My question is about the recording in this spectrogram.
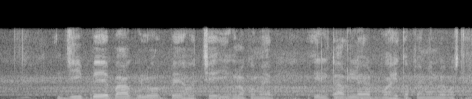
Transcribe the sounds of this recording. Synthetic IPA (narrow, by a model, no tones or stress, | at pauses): d͡ʑipebaɡuloɾpeɦotːt͡ɕʰeiɡɔlokomeɾilʈaɾleʈbɔɦit̪opɾemenbɛbost̪ʰa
